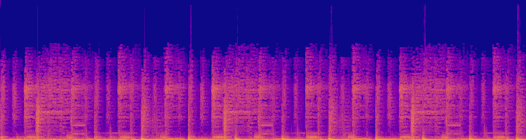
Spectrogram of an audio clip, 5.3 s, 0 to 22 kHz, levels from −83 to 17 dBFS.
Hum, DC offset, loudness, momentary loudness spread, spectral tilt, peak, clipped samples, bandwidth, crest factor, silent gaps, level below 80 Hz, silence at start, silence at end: none; under 0.1%; -12 LUFS; 5 LU; -5.5 dB/octave; 0 dBFS; 0.2%; 13.5 kHz; 10 dB; none; -10 dBFS; 0 s; 0 s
